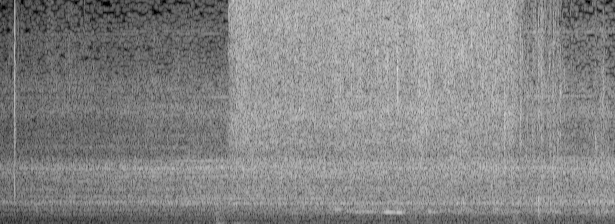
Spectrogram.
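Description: Kitchen faucet running water over fresh cranberries in a colander, starting about two seconds in and cutting off just before the end. Under it, the steady whir of a stand mixer whipping heavy cream.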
